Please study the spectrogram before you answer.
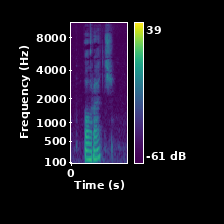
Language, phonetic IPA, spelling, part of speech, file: Polish, [ˈɔrat͡ɕ], orać, verb, LL-Q809 (pol)-orać.wav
